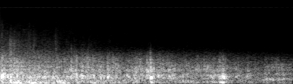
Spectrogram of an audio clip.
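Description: Thunder rumbling and slowly fading away, with two sharper cracks partway through, as a trailer sound effect.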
